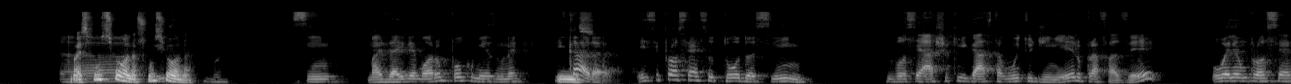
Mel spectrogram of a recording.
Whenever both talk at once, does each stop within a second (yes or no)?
no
